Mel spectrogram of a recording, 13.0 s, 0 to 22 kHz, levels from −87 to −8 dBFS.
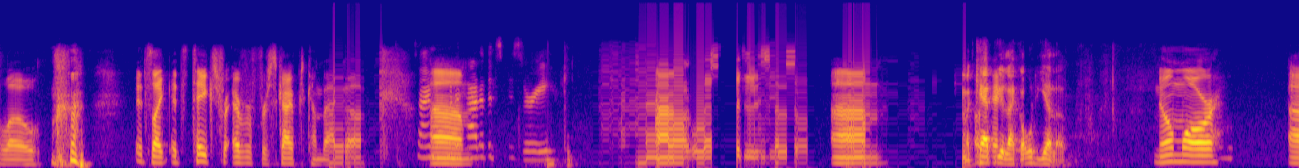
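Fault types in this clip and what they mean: Robotic sound from repeated short buffers: at 3.30–3.83 s, 5.92–8.18 s and 8.43–9.65 s the sound stiffens into a rigid 134 Hz metallic buzz, likely because new audio arrived too seldom and a 7.5 ms chunk was looped over most of the real signal.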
